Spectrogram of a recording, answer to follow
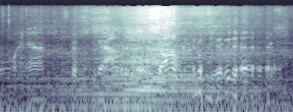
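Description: A motor vehicle passing, growing louder to a peak about two seconds in and then fading, under indistinct talking.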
